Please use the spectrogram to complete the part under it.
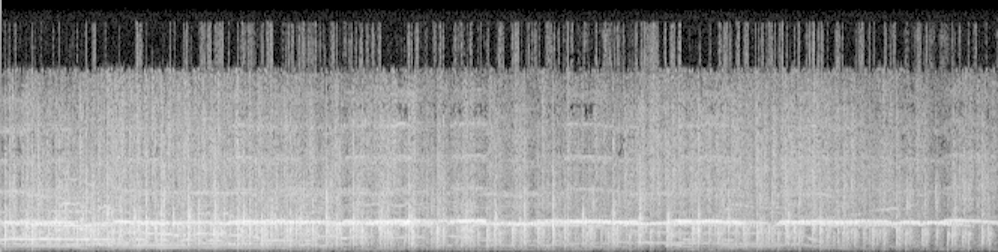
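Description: A church congregation at the central church of Makala applauds and cheers, scattered claps rising under sustained high vocal whoops and ululating tones that carry through the whole stretch at moderate volume.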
